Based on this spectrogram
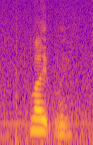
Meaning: In a light manner
- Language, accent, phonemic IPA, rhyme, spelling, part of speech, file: English, US, /ˈlaɪtli/, -aɪtli, lightly, adverb, En-us-lightly.ogg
